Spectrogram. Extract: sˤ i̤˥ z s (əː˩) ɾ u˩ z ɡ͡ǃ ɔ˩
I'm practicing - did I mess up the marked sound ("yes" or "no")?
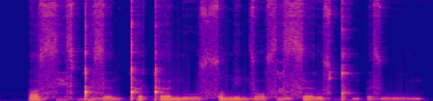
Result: yes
